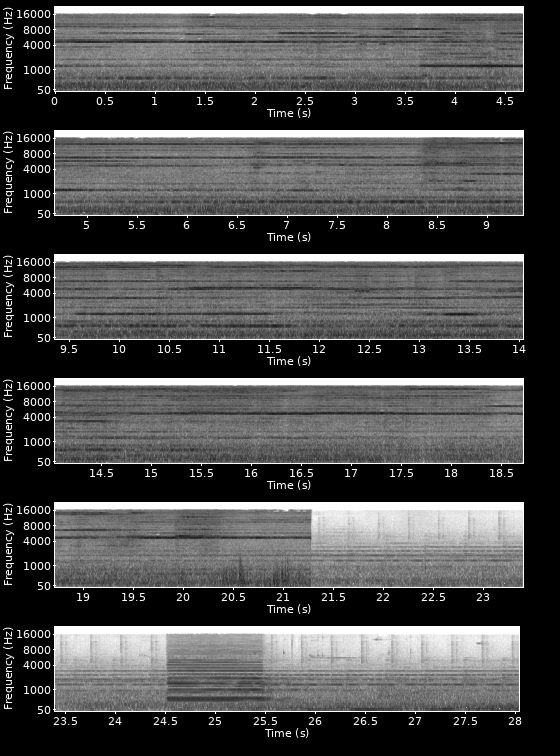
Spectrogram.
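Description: Metra bilevel commuter train cars rolling past, their steel wheels squealing on the rails in several high tones that shift and overlap. About two-thirds of the way in the train sound cuts off to a quieter background, and near the end a single horn note sounds for about a second.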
